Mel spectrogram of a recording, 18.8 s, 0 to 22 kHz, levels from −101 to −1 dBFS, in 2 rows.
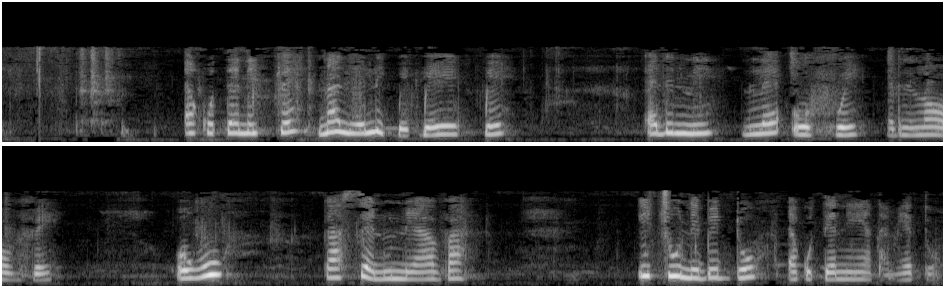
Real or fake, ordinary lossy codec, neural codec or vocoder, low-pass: real; MP3, 24 kbps; none; 7.2 kHz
